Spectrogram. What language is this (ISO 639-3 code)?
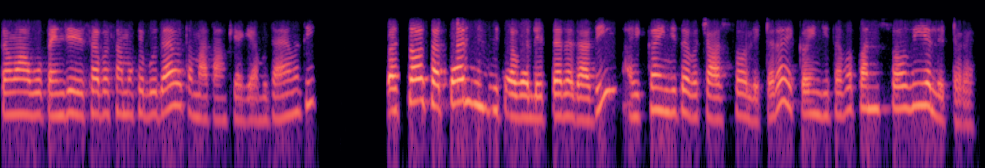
snd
